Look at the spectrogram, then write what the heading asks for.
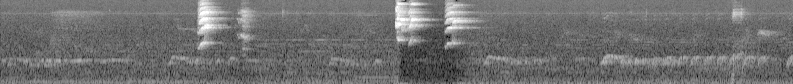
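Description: Short, sharp, high-pitched bird chirps: one about two seconds in, two in quick succession about four seconds in, and a faint one near the end.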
